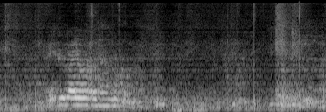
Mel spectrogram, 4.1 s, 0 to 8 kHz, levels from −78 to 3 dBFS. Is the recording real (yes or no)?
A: no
